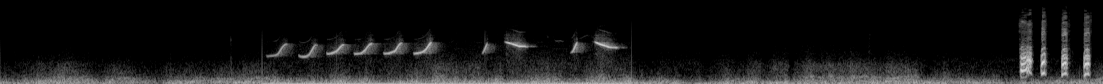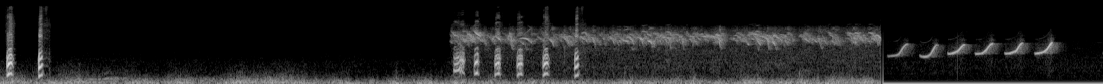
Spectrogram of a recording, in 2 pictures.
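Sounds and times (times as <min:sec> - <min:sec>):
sharp loud bird calls: 0:10.2 - 0:11.5, 0:15.6 - 0:19.8.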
